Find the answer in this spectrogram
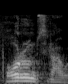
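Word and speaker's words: Worms: 그해 4월에는 신성 로마 제국 황제인 찰스 5세, 칼 5세의 주재 아래 보름스, 영어로 하면 월음스입니다. 이게 벌레들이란 말이죠. 근데 이제 독일어 발음으로 보름스라고 그래요.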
